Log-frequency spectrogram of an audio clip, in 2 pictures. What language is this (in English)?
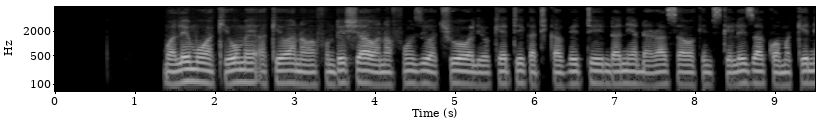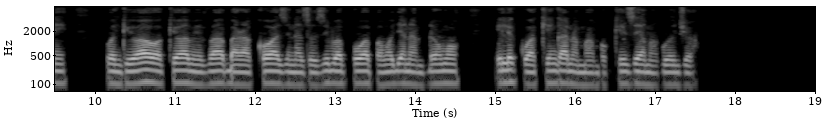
Swahili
